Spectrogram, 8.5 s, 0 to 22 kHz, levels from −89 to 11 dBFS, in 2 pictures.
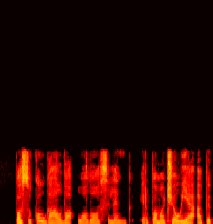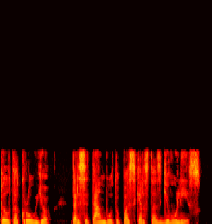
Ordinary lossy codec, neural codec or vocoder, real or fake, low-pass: MP3, 48 kbps; none; real; 7.2 kHz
